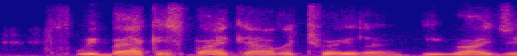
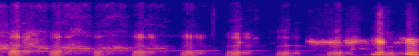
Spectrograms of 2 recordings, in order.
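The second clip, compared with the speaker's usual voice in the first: a burst of real high laughter; 12 semitones higher, 6 dB quieter than usual. Real, not acted. Telling friends about being his bodyguard, real laughter. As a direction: let the laugh break out.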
